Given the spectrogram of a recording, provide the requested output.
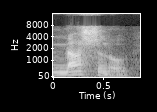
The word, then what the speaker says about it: national: able to understand that the word national cannot be stressed on the second syllable, neither can it be stressed on the last syllable. So which means we are left with placing the stress on the first syllable.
